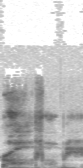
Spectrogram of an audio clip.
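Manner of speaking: breathy coaxing whisper. Acted. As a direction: hush it out, barely voiced. Coaxing a roar.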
